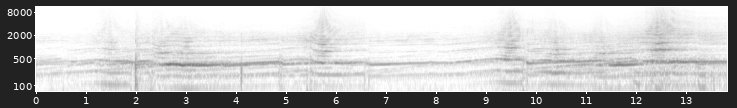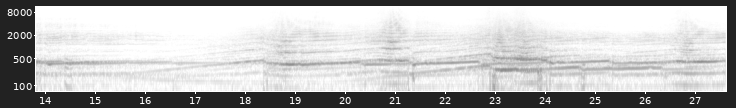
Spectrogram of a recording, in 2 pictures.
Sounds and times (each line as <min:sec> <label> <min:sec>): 0:00.0 road racing 0:27.6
